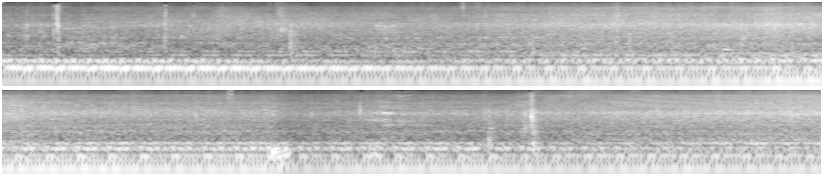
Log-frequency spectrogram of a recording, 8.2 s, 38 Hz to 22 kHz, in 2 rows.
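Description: A 2021 Dodge Charger Redeye Hellcat holding a line-lock burnout, its supercharged engine droning loud and close in a heavy, steady rumble, with a brief dip in intensity partway through before carrying on.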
